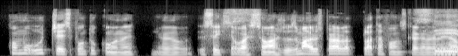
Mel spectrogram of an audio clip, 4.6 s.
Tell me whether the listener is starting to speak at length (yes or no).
yes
